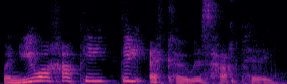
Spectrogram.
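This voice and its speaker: Woman reading as a wise old beaver, lively intonation. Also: medium pitch, a little slow, muffled recording. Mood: calm, explaining. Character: wise old male beaver, gently explaining.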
